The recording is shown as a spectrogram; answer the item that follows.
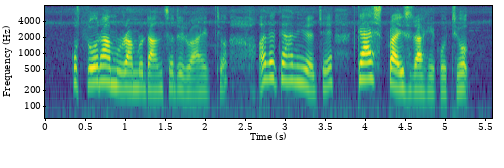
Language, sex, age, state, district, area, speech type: Nepali, female, 18-30, West Bengal, Kalimpong, rural, spontaneous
